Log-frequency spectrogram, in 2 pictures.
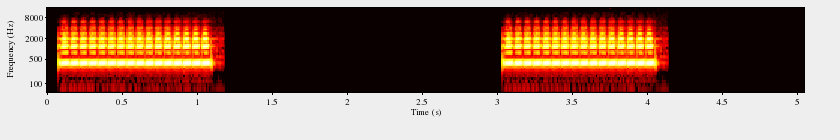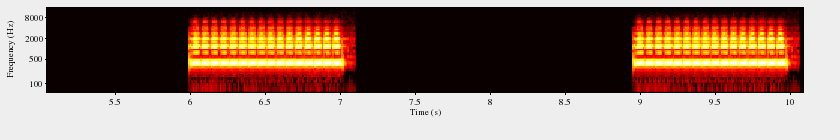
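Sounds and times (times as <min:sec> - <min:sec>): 
telephone: 0:00.1 - 0:01.2, 0:03.0 - 0:04.2, 0:06.0 - 0:07.1, 0:09.0 - 0:10.0.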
